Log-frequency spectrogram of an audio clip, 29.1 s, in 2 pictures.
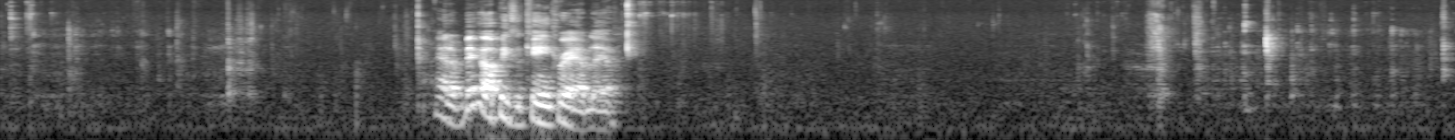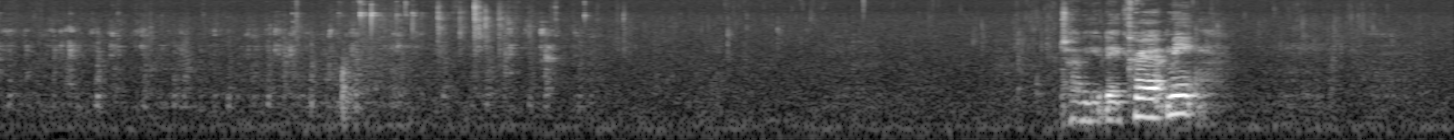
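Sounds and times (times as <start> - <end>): close chewing with mouth smacks: 0.0 - 4.3, 10.7 - 21.0.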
